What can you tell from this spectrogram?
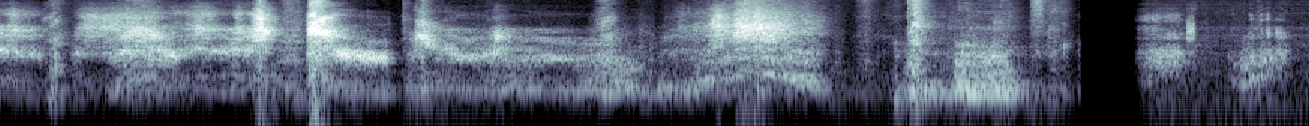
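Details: A cat of a rare type gives a run of wavering, growling yowls that rise and fall in pitch, with short breaks between uneven bursts and a brief silence near the end.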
